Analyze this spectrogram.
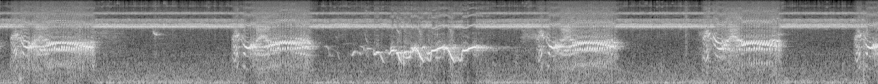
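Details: Decoy Black-naped oriole: repeated harsh nasal calls roughly every one and a half seconds, interrupted midway by a run of fluty swooping whistles, all over a steady high whine.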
